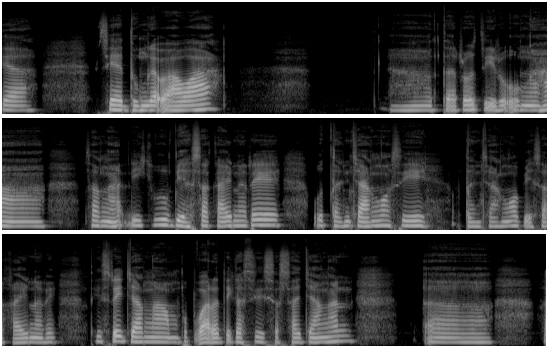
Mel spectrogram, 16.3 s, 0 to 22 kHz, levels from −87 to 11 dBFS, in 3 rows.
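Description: No audible technical faults.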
